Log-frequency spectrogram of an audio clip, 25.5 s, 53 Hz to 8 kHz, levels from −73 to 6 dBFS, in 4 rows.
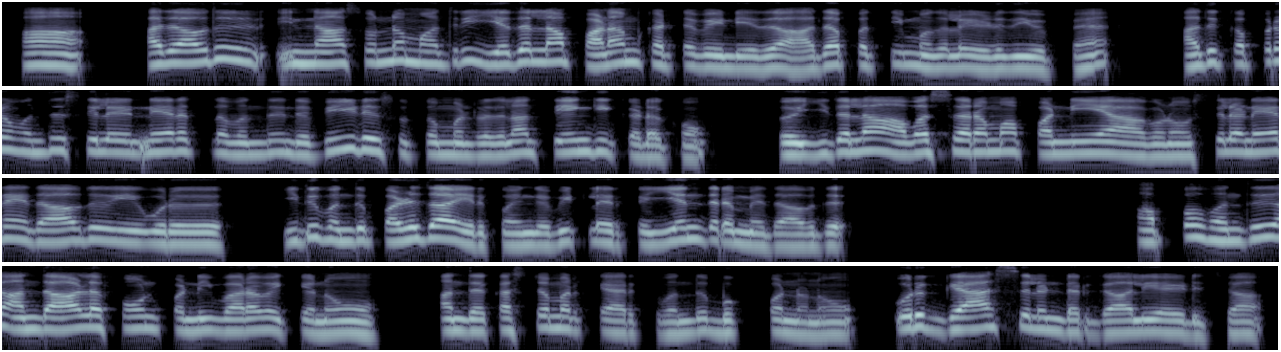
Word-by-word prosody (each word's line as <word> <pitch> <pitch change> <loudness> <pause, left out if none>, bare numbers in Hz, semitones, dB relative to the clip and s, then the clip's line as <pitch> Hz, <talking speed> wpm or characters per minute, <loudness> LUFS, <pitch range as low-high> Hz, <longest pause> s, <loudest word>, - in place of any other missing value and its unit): ஆ - - +3 0.6
அதாவது 215 +5 +3 0.5
நான் 205 0 +2
சொன்ன 225 +2 -1
மாதிரி, 215 +3 -3 0.2
"எதெல்லாம் 230 +2 +2
பணம் 205 +6 +4
கட்ட 190 -1 -2
வேண்டியது?" 160 -1 +2 0.2
அத 150 +6 0
பத்தி 185 +2 -6
மொதல்ல 165 0 +1
எழுதி 155 +1 +1
வைப்பேன். 150 +6 -4 0.4
அதுக்கு 205 +2 -2
அப்புறம் 235 +3 -3
வந்து 200 +3 -3
சில 210 -1 -1 0.2
நேரத்துல 205 -1 -1
வந்து 175 +2 -3
இந்த 175 -2 0
வீடு 230 +1 +2
சுத்தம் 175 0 -4
பண்றதுல்லாம் 170 +3 -1
தேங்கி 205 +1 +2
கெடக்கும். 150 -3 -4 0.4
ம். 170 - +7
இதெல்லாம் 205 +3 +3
அவசரமா 200 +2 +2
பண்ணியே 185 +1 +2
ஆகணும். 160 0 -1
சில 205 0 -2
நேரம் 210 +1 +1
ஏதாவது 185 +3 +1 0.3
ஒரு 160 0 +2 0.6
இது 235 - -1
வந்து 195 +1 0
பழுதா 215 +4 +6
இருக்கும், 150 -1 -3
எங்க 150 0 +1
வீட்டுல 180 0 -3
இருக்க 160 +1 -9
இயந்திரம் 195 -4 +2
எதாவது. 145 +1 -2 1.6
அப்போ 180 +6 -4
வந்து 190 +3 0 0.2
அந்த 190 +1 +1
ஆள 200 +2 +4
ஃபோன் 200 0 -3
பண்ணி 170 0 0
வர 170 +1 +3
வைக்கணும். 155 -3 -1 0.4
அந்த 170 -1 +2
கஸ்டமர் 190 +1 -2
கேர்க்கு 150 -2 -4
வந்து 150 +3 -2
புக் 155 -1 -4
பண்ணணும். 140 -2 -2 0.3
ஒரு 215 +2 +5
காஸ் 195 +2 +4
சிலிண்டர் 175 -7 -1
காலி 155 +1 +2
ஆயிடுச்சா? 150 -1 -4
185 Hz, 150 wpm, -22 LUFS, 160-205 Hz, 1.6 s, ம்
